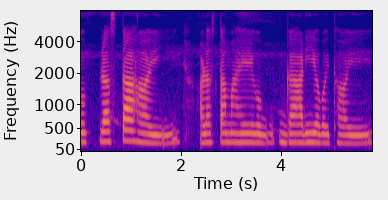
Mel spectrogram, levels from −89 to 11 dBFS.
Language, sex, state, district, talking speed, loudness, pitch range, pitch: Bajjika, female, Bihar, Vaishali, 95 wpm, -26 LUFS, 180-200 Hz, 195 Hz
